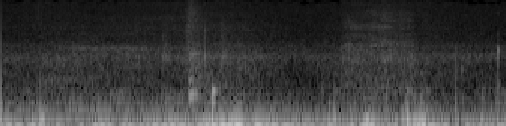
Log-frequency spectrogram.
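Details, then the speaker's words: Single muffled sneeze from a gamer during live commentary, a brief burst of air against a quiet, humming room. "And we did the sneeze. You can probably hear it. It's happened before in this series earlier."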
